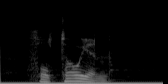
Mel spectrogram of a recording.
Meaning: to complete (to finish)
- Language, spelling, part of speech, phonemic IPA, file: Dutch, voltooien, verb, /vɔlˈtojə(n)/, Nl-voltooien.ogg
